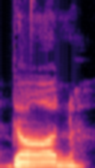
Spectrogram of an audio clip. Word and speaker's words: Dan: And then he also sees Asuma and Don, who's not named Dan, even though it's spelled Dan.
